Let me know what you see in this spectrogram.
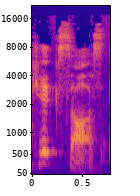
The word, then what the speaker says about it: Hyksos: They were called Hyksos, H-Y-K-S-O-S, just so you know how it's pronounced.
